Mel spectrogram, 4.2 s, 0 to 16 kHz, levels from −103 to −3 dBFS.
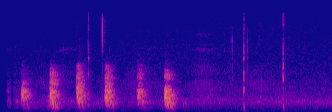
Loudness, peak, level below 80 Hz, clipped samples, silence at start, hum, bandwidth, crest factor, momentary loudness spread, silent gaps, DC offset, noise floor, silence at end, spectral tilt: -52 LUFS; -30 dBFS; under -90 dBFS; under 0.1%; 0.25 s; none; 10.5 kHz; 24 dB; 16 LU; none; under 0.1%; -77 dBFS; 0.6 s; -5 dB/octave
